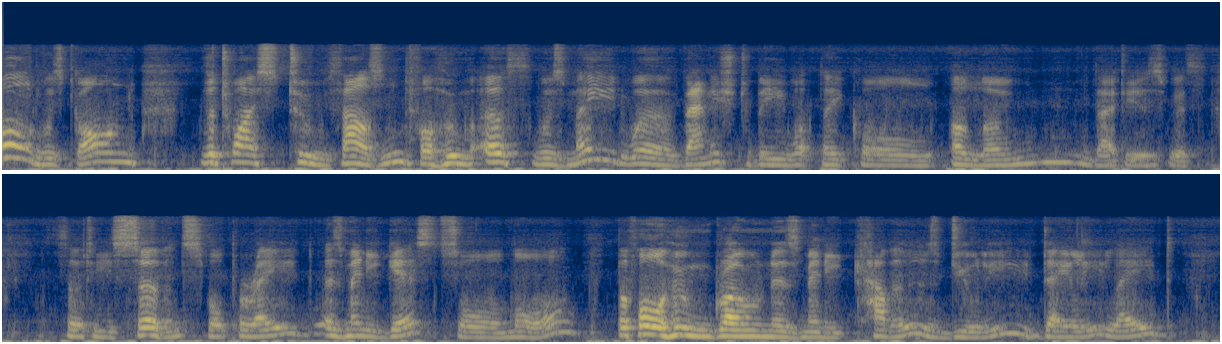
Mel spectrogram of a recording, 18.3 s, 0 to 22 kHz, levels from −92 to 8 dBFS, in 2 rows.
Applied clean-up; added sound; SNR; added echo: neural separator model SepFormer DNS4.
